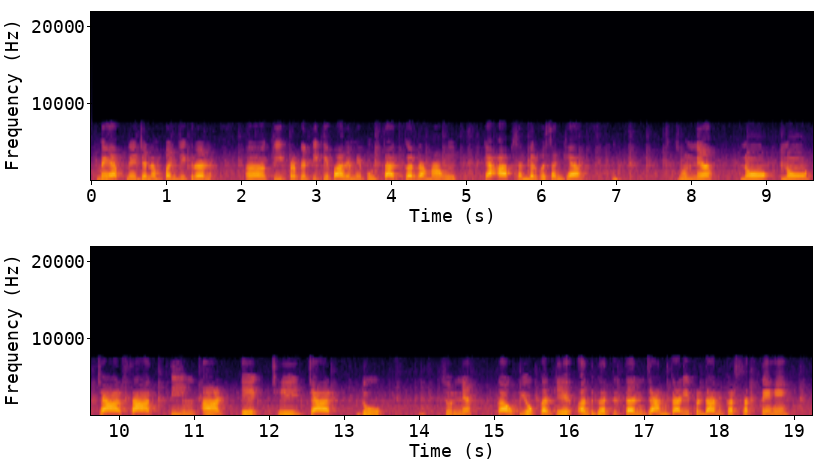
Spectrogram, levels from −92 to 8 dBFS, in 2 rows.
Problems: constant background noise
